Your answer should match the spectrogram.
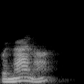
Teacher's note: in the first syllable of the word banana the a makes a schwa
